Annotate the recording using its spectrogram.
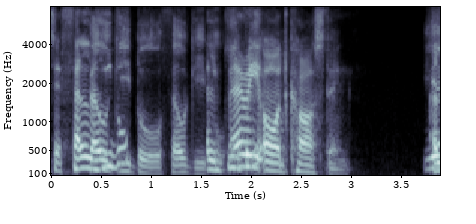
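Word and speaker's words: Fellgiebel: I do have a slight issue with Eddie Izzard as General Eric how do you pronounce it? Feldgiebel.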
